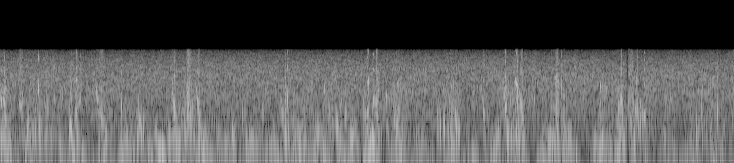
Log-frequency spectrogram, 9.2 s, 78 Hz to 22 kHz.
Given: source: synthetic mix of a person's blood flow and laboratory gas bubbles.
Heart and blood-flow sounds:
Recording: Doppler ultrasound of blood flow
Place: precordium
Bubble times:
0.00-0.20 s: bubbles
0.22-0.62 s: bubbles
0.71-0.79 s: bubbles
0.86-1.05 s: bubbles
1.18-1.36 s: bubbles
1.49-1.56 s: bubbles
1.61-1.84 s: bubbles
2.12-2.57 s: bubbles
2.88-3.08 s: bubbles
3.25-3.32 s: bubbles
3.34-3.85 s: bubbles
3.92-4.41 s: bubbles
4.50-5.11 s: bubbles
5.44-5.78 s: bubbles
6.00-6.12 s: bubbles
6.18-6.72 s: bubbles
6.85-7.13 s: bubbles
7.28-7.35 s: bubbles
7.46-7.62 s: bubbles
7.70-8.11 s: bubbles
8.66-9.00 s: bubbles
9.13-9.18 s: bubbles
From the record:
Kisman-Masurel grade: 243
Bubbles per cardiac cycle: several, 3 to 8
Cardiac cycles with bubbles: 100%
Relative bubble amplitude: loud (0.450 to 0.775)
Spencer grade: 3 (all of the cardiac periods contain showers or single bubble signals, but not dominating or overriding the cardiac motion signals)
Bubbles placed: anywhere in the cardiac cycle

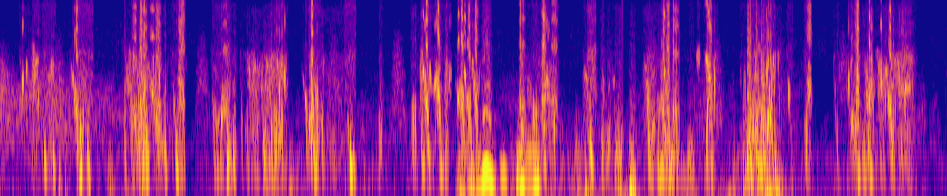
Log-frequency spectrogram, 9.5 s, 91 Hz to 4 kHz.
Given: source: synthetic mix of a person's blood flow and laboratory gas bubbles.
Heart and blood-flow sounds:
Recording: Doppler ultrasound of blood flow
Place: subclavian vein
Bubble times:
0.19-0.57 s: bubbles
0.69-0.94 s: bubbles
1.25-1.87 s: bubbles
2.11-2.89 s: bubbles
3.01-3.58 s: bubbles
3.78-3.83 s: bubbles
4.10-4.52 s: bubbles
4.55-4.83 s: bubbles
5.17-5.59 s: bubbles
5.82-5.97 s: bubbles
6.00-6.22 s: bubbles
6.42-7.18 s: bubbles
7.39-7.82 s: bubbles
7.86-7.94 s: bubbles
8.04-8.13 s: bubbles
8.33-8.40 s: bubbles
8.46-9.18 s: bubbles
From the record:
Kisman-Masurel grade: 343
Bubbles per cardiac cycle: rolling drumbeat, 9 or more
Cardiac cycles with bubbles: 100%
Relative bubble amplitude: loud (0.450 to 0.775)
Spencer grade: 3 (all of the cardiac periods contain showers or single bubble signals, but not dominating or overriding the cardiac motion signals)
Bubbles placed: anywhere in the cardiac cycle

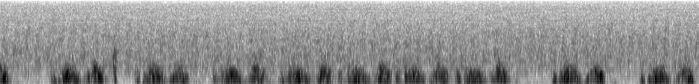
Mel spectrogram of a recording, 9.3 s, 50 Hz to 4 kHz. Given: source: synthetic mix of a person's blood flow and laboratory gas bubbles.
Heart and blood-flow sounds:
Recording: Doppler ultrasound of blood flow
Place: precordium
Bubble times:
1.48-1.59 s: bubbles
From the record:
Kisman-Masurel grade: 113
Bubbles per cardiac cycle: 1 to 2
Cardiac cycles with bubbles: 1 to 10%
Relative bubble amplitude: loud (0.450 to 0.775)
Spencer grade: 1 (occasional bubble signal discernible with the cardiac motion signal, with majority of cardiac periods free of bubbles)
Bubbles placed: only in the low amplitude regions of the cardiac cycle

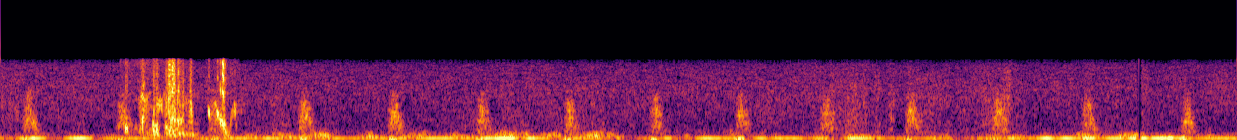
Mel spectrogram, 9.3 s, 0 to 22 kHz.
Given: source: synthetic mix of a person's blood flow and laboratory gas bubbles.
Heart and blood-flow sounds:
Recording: Doppler ultrasound of blood flow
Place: subclavian vein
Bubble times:
0.90-1.50 s: bubbles
1.54-1.81 s: bubbles
From the record:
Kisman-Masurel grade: 213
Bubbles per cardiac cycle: several, 3 to 8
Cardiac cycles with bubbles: 1 to 10%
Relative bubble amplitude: loud (0.450 to 0.775)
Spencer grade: 1 (occasional bubble signal discernible with the cardiac motion signal, with majority of cardiac periods free of bubbles)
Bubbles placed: anywhere in the cardiac cycle

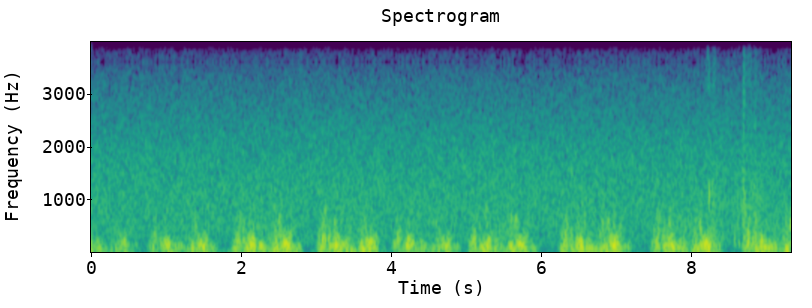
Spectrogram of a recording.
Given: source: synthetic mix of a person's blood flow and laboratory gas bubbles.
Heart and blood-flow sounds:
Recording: Doppler ultrasound of blood flow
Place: precordium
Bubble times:
8.20-8.45 s: bubbles
8.57-8.96 s: bubbles
From the record:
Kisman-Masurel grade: 211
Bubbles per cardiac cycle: several, 3 to 8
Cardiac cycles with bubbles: 1 to 10%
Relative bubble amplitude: barely perceptible (0.100 to 0.250)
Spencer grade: 1 (occasional bubble signal discernible with the cardiac motion signal, with majority of cardiac periods free of bubbles)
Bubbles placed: anywhere in the cardiac cycle

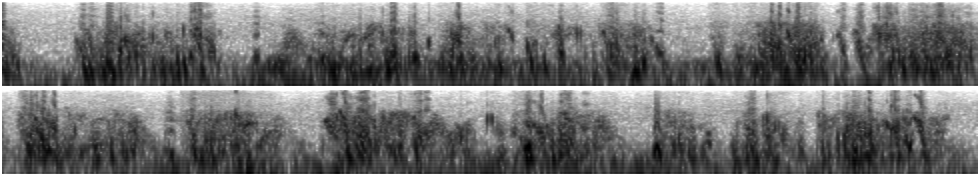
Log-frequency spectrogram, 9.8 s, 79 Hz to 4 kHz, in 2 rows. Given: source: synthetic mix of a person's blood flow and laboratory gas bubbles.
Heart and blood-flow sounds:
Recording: Doppler ultrasound of blood flow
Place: subclavian vein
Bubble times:
0.00-0.12 s: bubbles
0.35-1.09 s: bubbles
1.24-1.30 s: bubbles
1.50-2.56 s: bubbles
2.59-3.35 s: bubbles
3.53-4.89 s: bubbles
4.94-5.61 s: bubbles
5.68-6.26 s: bubbles
6.46-7.06 s: bubbles
7.09-7.95 s: bubbles
8.10-8.46 s: bubbles
8.51-8.92 s: bubbles
8.95-9.62 s: bubbles
From the record:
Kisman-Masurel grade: 444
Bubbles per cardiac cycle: continuous sound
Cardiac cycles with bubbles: 100%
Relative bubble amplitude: maximal (0.775 to 0.999)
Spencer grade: 4 (maximum detectable bubble signal sounding continuously throughout systole and diastole of every cardiac period, and overriding the amplitude of the normal cardiac signals)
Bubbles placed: anywhere in the cardiac cycle

